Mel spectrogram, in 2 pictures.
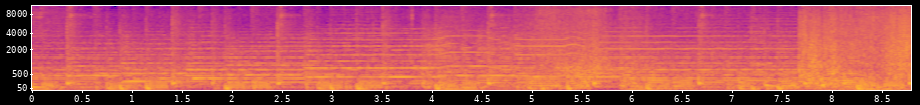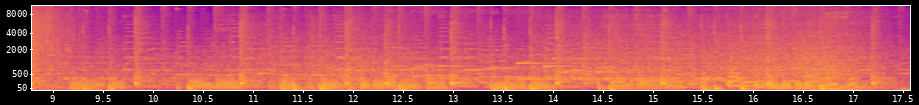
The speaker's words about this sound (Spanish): Este sonidito de las olas del mar da una envidia.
